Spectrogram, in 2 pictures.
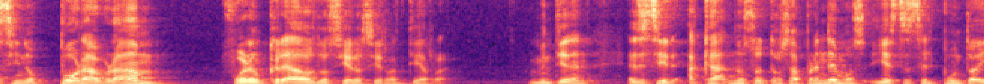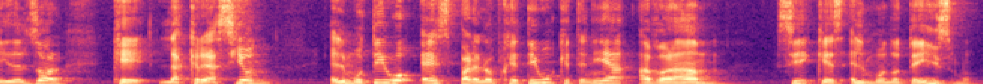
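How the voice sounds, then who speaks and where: A presenter explaining religious texts in a commentary lesson, slowing down to spell out terms and often asking whether listeners follow. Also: medium pitch, darkish tone. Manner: keeps checking listeners follow, asking "right?"; slows down to spell out terms and examples.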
